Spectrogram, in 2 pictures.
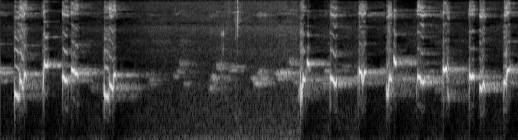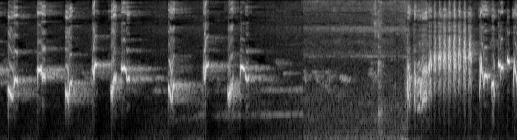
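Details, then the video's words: Lure recording of sooty-headed bulbul singing to prompt caged birds to reply: fast run of short bubbling chirped notes, several per second, ending in a louder harsh chattering burst. "suara trucukan gacor ROPEL NGALAS, pancingan trucukan agar bunyi jadikan burung trucuk nyaut gacor"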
